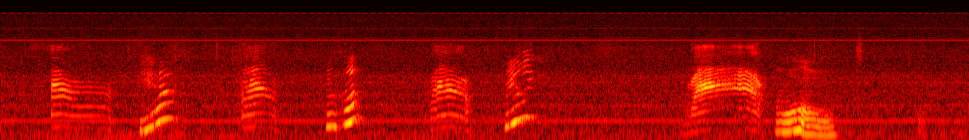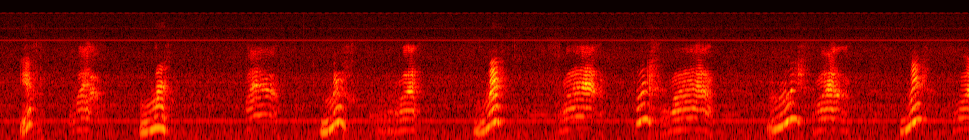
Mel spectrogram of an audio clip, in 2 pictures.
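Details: Pet cat Hermy, indoors with her sister Myrtle nearby, meows repeatedly, about one call a second, short rising and falling harmonic cries with a few longer wavering wails, while a person coaxes softly.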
